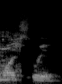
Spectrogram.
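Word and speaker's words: amor sui: Amor sweet. Is that how you say it? More sweet. Yeah, more sweet. It's Latin. Yeah.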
